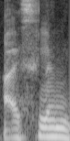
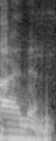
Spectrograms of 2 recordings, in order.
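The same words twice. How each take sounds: First: আইসল্যান্ড with the S sounded, "ais-land"; mispronounced island. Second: আইল্যান্ড with no S, "ai-land"; silent S. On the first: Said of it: "আইসল্যান্ড বলি না". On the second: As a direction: go straight from "ai" to L in আইল্যান্ড. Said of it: "আমরা বলি আইল্যান্ড". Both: Shown as a demonstration.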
